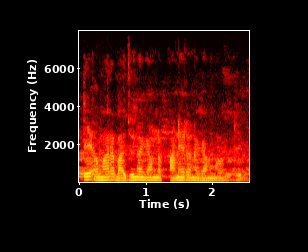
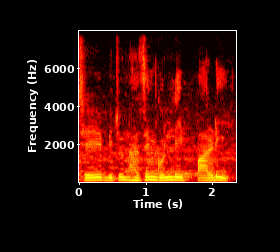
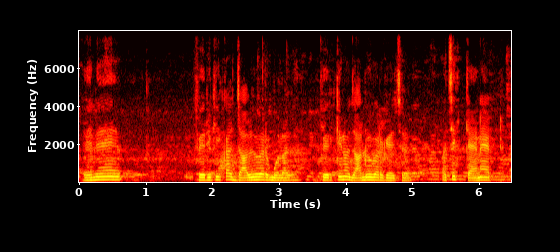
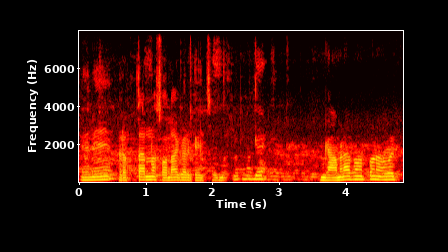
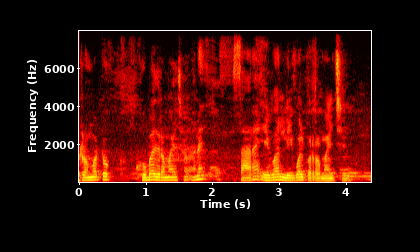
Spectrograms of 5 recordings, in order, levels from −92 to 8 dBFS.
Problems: constant background noise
